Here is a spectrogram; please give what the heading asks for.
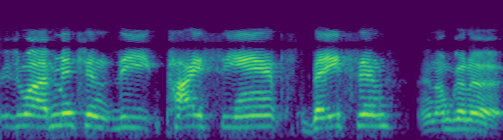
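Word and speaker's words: Piceance: The reason why I mentioned the Pisceance Basin, and I'm going to Google it to be able to pronounce it. So the Piscean Basin, Piance. That's how the locals pronounce it.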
